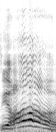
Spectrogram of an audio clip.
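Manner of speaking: high, loud, drawn-out comic yell; acted scream. Devil fleeing into the night, acted scream. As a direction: yell it out like a fleeing cartoon villain. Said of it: "And then he screams".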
